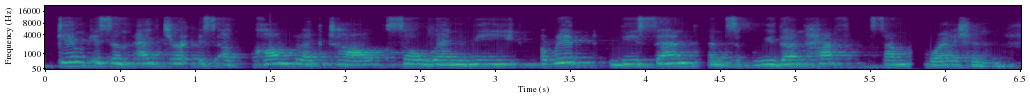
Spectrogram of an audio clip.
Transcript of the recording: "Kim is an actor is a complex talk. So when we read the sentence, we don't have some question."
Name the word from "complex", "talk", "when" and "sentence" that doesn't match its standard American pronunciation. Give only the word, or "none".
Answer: complex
